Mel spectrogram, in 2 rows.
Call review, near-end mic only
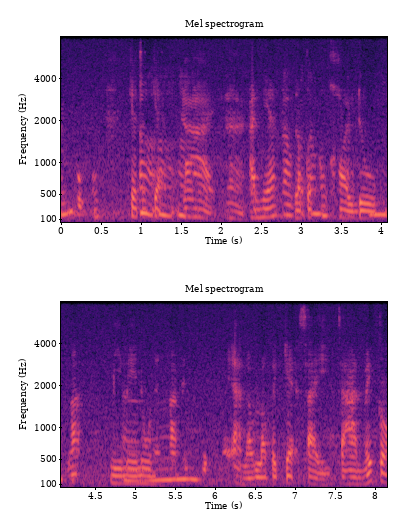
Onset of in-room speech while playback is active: none

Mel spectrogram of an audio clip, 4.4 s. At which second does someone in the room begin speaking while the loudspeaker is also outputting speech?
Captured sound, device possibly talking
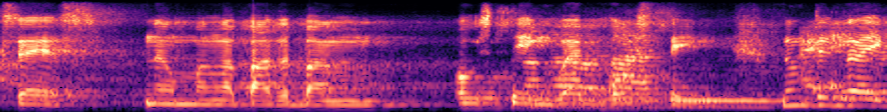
2.6 s

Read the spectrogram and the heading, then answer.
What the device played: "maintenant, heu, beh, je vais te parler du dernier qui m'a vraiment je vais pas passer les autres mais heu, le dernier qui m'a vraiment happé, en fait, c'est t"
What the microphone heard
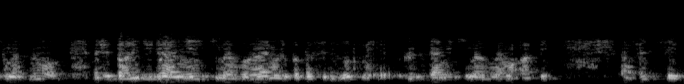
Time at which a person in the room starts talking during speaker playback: none

